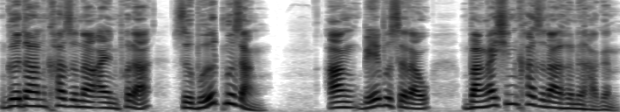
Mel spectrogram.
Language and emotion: Bodo, surprised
